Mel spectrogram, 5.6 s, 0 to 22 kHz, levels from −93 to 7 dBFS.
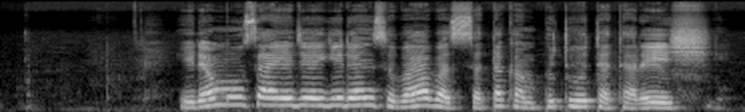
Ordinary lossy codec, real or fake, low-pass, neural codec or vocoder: none; fake; none; vocoder, 48 kHz, 128 mel bands, Vocos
